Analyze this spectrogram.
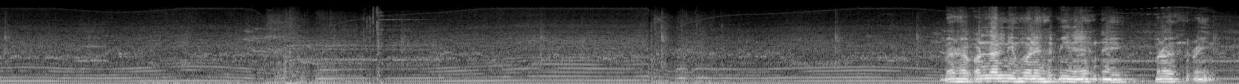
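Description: A car engine drones and revs up and down.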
